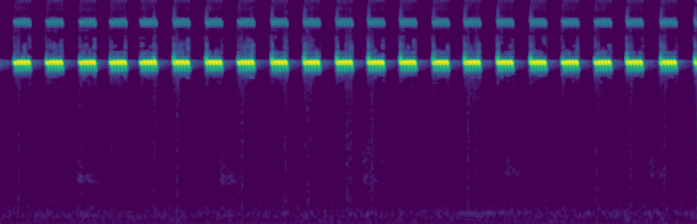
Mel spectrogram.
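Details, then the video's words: A male cricket chirps in the summer evening, rhythmic bright pulses spaced about a quarter second apart, clean and regular, with no other sounds present. "Cricket Chirping Sound Effect"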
